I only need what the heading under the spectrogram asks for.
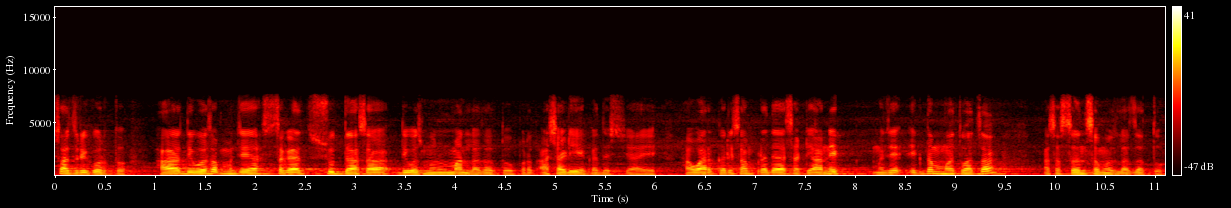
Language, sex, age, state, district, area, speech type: Marathi, male, 18-30, Maharashtra, Osmanabad, rural, spontaneous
